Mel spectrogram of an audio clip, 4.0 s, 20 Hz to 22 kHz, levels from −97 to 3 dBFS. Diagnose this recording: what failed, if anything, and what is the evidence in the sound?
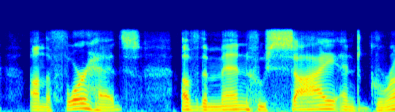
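Nothing has failed here: the speech comes through an AMR wideband (HD Voice) link that simply stops at about 7.3 kHz, as that path normally does, and at what sounds like its highest rate there's no roughness or rasp to point at.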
